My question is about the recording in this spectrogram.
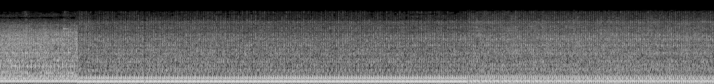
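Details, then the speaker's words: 1939 Caterpillar D4 with D4400 diesel after rebuild, turned over by the gasoline pony motor: the pony motor drones steadily but the diesel never catches; no fuel pressure because the fuel valve from the main tank was shut. "we were starting to build fuel pressure and then all of the sudden no fuel's coming out anywhere and I'm going what what's going on here I had the fuel off coming from the main tank"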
